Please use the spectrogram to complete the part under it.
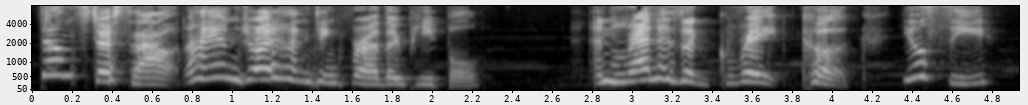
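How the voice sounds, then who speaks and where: Brief: boisterous young female warrior, bright and very high, exuberant cartoon delivery, light music underneath. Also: sing-song, normal speed, heavily acted. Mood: friendly, reassuring. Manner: exuberant, dramatic, swinging into loud outbursts. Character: excitable, boisterous young warrior woman who loves hunting. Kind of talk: animated fandub acting.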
